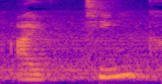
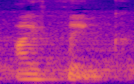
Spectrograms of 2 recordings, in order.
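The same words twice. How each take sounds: First: The word begins with a t sound. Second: The word begins with a th sound. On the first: The speaker calls it wrong. "a T" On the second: The speaker calls it right. "rather than I think"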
